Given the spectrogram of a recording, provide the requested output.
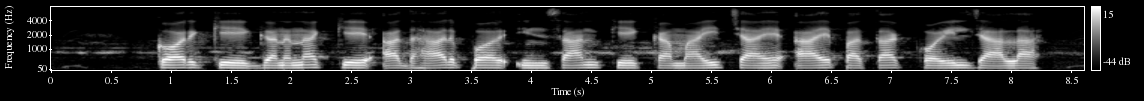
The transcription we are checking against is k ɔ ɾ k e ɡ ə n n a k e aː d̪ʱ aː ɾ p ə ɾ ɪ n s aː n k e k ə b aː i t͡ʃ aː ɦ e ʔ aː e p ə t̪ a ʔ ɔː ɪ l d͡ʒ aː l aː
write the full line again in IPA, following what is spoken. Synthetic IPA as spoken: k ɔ ɾ k e ɡ ə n n a k e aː d̪ʱ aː ɾ p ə ɾ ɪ n s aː n k e k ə m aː i t͡ʃ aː ɦ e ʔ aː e p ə t̪ a k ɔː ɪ l d͡ʒ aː l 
